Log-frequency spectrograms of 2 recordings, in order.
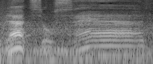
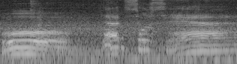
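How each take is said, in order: First: Sung, slow, a bit higher, drawn-out pity; sung, echo the pity, lifting the pitch; mock pity, sung up. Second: Soft, slow, lower pity; mock pity. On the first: Sung, imitating onlookers' pity again, slow and lifted. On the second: Imitating onlookers' pity at the tantrum, slow and soft. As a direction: drag out a sorry sigh. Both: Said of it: "everybody else thinks".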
